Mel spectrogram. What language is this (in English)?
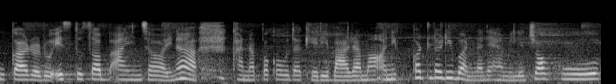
Nepali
